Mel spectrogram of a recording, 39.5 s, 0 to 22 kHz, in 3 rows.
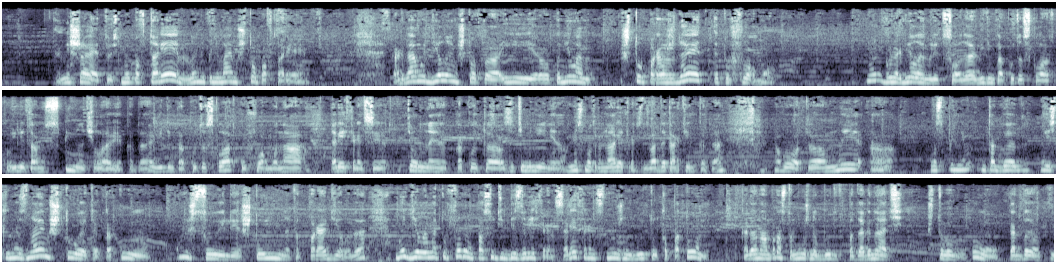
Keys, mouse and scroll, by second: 0.0-2.2 drag, 2.4-3.7 drag, 3.7 a, 5.4-10.4 drag, 11.3-16.3 drag, 17.0-22.0 drag, 22.9-27.5 drag, 27.6-32.6 shift+drag, 34.5-39.5 drag.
